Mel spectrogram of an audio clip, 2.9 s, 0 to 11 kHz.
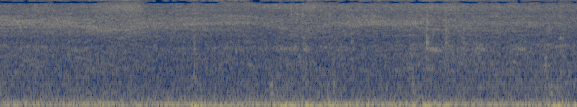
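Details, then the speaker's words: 1999 Chevy Tahoe driven in four-wheel drive after front differential replacement: deep even road rumble and wind, no whine, clunk or grinding; earlier noises gone, normal four-wheel-drive operation with a healthy front differential. "it's all smooth it wasn't doing any of that guys it was over and now i'm in four-wheel drive"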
